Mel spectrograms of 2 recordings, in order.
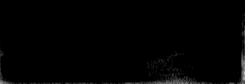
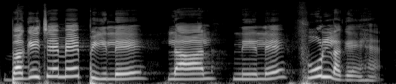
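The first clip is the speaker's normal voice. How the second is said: very slow, with breaks after पीले and लाल; pauses at commas; much slower than usual. Shown as a demonstration. Teacher showing children where commas fall, slow listing with pauses. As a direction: set पीले, लाल, नीले apart one by one. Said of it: "हम थोड़ी देर के लिए रुकते हैं बोलते समय".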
